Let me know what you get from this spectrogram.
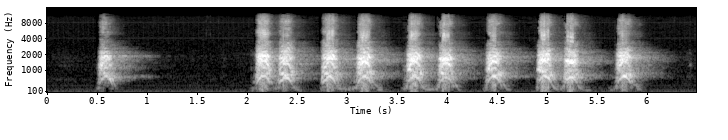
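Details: Young Patterdale Terrier, ten months of age, from Czechia: one bark, a pause of over a second, then a string of about ten crisp barks, some paired, at an even pace; nothing else audible.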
